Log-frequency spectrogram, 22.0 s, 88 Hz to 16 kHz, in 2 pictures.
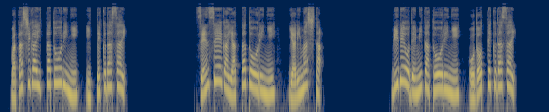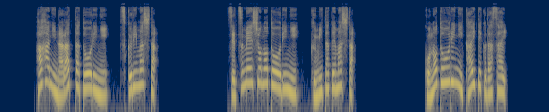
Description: mp3-output-ttsfreedotcom-11_zFUyhBus.mp3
